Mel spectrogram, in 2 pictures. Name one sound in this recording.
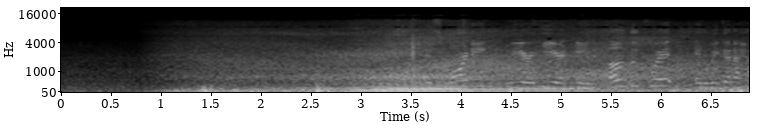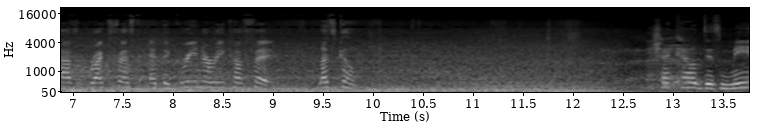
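A young woman speaks close up outdoors with animation.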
